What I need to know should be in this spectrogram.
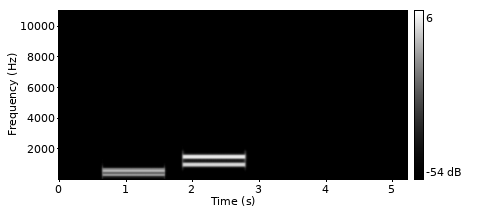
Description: Aircraft SELCAL, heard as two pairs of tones. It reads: AG-MS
